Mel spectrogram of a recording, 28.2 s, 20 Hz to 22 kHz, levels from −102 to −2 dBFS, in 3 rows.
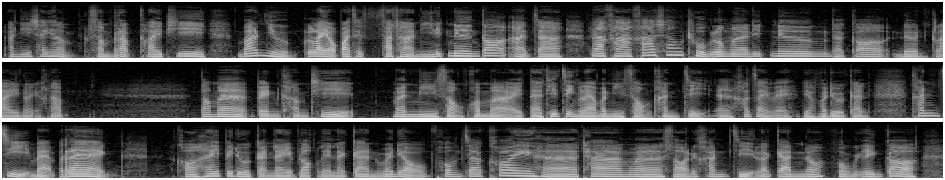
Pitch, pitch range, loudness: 130 Hz, 115-150 Hz, -31 LUFS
